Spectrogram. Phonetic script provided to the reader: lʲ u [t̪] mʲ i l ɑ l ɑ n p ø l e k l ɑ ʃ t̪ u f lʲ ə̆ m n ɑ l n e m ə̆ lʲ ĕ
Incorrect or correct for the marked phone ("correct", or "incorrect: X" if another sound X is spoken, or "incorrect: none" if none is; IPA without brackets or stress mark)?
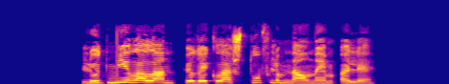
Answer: incorrect: d̪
